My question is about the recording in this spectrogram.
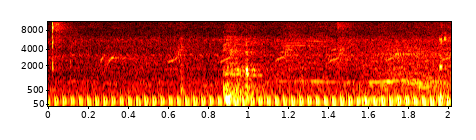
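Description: Steady low electrical hum from a microphone and sound system during a pause in speech. There is a brief faint sound about a second in, and a faint drawn-out call in the background near the end.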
